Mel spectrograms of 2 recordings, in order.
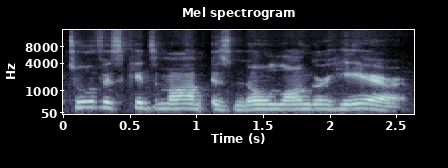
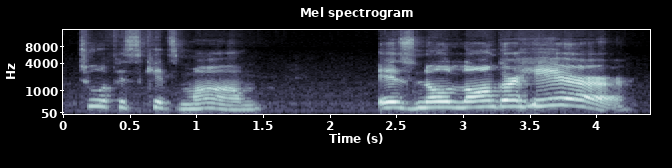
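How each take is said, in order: First: Said in the usual way. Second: Slow, louder on "is no longer here"; dramatic emphasis. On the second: Retold or imitated. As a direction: drag out "is no longer here" slowly and loud, rising. Dramatic repeat of lawyer's point.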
